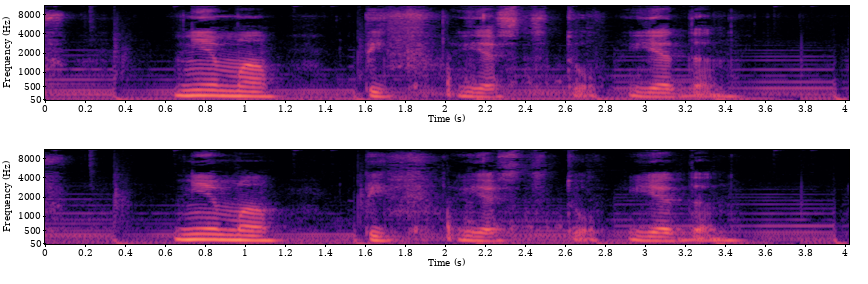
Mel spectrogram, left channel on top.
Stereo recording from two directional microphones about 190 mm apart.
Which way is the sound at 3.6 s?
Centre (ahead or behind).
